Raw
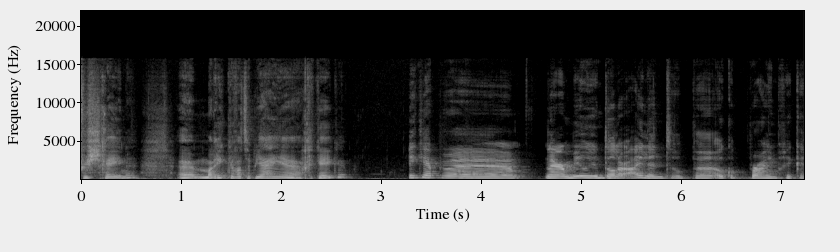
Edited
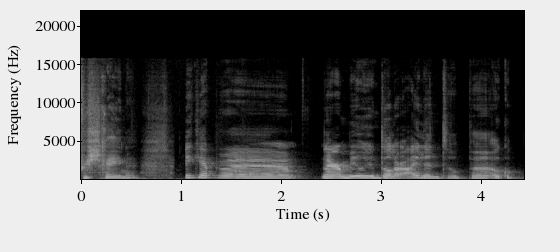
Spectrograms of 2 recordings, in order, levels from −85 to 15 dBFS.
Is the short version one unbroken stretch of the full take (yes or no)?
no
